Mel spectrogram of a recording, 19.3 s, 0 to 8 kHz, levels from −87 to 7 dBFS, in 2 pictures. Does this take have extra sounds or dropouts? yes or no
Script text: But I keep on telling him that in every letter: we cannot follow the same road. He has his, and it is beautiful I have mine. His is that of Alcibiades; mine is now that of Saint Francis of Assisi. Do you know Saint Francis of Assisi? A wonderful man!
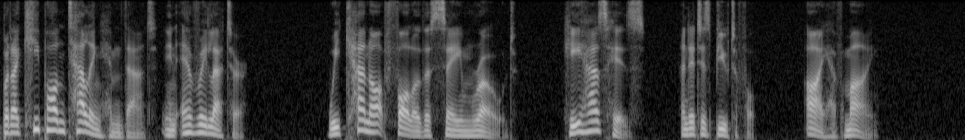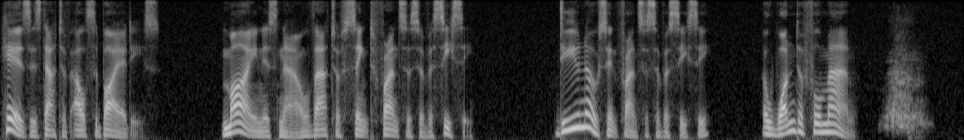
yes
